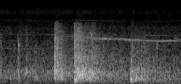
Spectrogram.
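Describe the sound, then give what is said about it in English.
Fireworks shooting out of a shower head crackle and pop in a few sharp, bright bursts over a continuous hiss, with a faint high whistle trailing through. “There's fireworks shower. Oh, that's a good angle. We should fucking tell people that fireworks are shooting out of our shower head.”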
